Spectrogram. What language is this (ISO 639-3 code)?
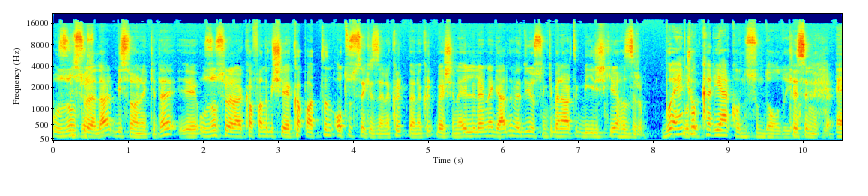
tur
